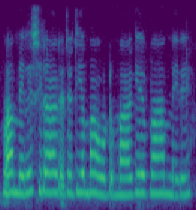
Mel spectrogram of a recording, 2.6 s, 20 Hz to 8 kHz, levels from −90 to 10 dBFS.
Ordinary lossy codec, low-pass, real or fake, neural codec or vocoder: AAC, 48 kbps; 7.2 kHz; fake; vocoder, 22.05 kHz, 80 mel bands, HiFi-GAN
